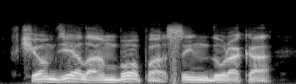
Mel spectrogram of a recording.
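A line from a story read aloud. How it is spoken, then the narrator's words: Shout in Zulu. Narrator (Russian): крикнул по-зулусски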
